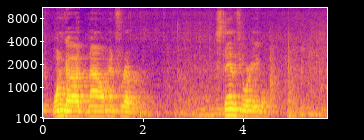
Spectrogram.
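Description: An elderly man chants slowly through a microphone in an echoing room.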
